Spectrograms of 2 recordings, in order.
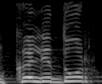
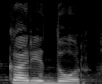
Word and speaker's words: коридор: а должны сказать электрически мы говорим calidor а должны сказать коридор мы говорим вместо 1000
